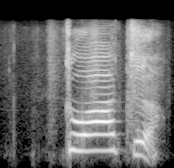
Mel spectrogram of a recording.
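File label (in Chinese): "zhuo1zi5", Mandarin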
